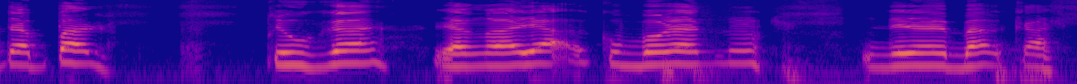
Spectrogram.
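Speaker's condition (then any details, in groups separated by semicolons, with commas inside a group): Cerebral palsy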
